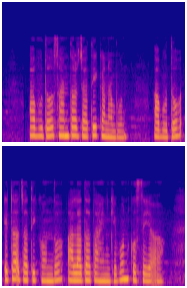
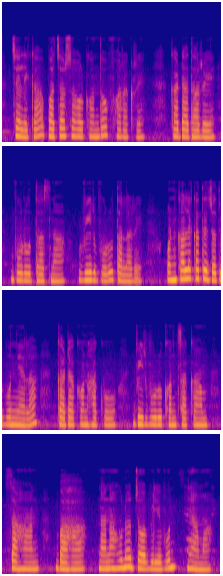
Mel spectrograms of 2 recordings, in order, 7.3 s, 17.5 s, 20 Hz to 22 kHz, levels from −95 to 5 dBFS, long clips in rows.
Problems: none marked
